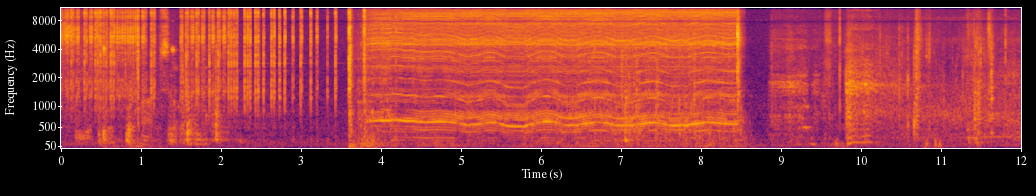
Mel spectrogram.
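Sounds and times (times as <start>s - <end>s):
electric motor whining: 3.6s - 8.6s.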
